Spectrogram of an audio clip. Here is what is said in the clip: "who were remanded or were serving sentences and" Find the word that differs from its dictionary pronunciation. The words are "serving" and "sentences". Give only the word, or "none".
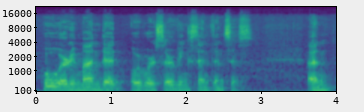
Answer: sentences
